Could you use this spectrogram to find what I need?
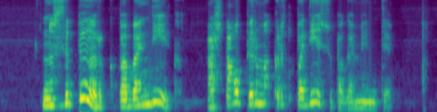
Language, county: Lithuanian, Tauragė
